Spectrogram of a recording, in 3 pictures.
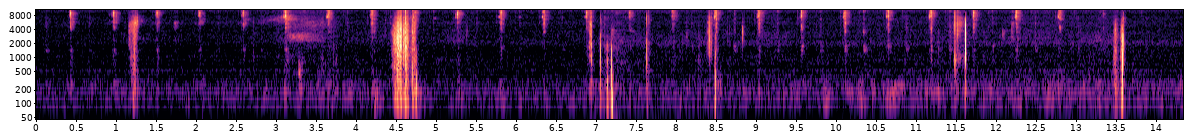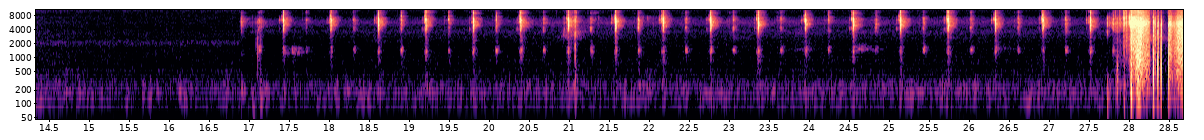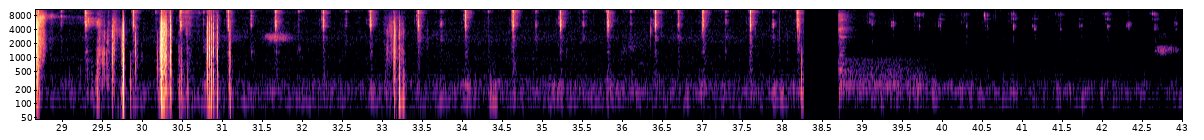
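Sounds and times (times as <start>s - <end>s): alarm clock ticking: 0.0s - 4.4s.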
